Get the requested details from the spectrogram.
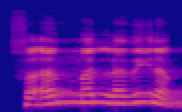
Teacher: মিমের উপর তাসদীদ মিম গুণ ওয়াজিব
